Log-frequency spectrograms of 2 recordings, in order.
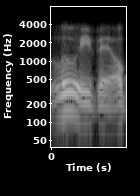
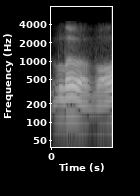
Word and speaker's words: Louisville: with when people read it they call it Louisville but you're right they pronounce it Louisville I was born there and my dad actually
